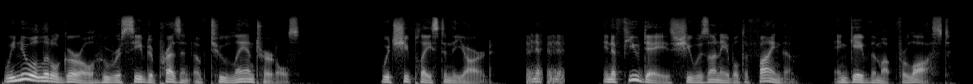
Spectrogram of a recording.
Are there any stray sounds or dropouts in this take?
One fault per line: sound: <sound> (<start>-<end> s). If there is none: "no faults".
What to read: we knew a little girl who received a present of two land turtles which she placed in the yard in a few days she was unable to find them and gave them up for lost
sound: laugh (5.3-5.7 s)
